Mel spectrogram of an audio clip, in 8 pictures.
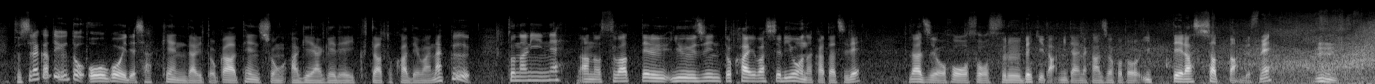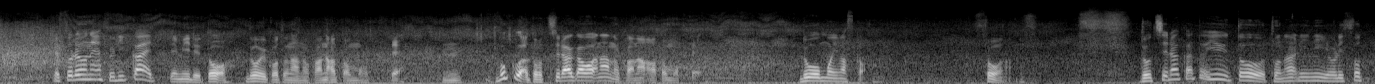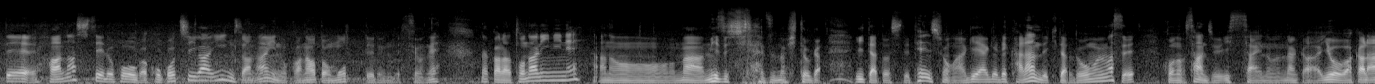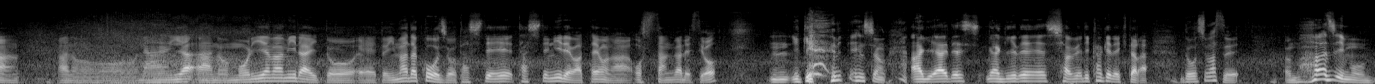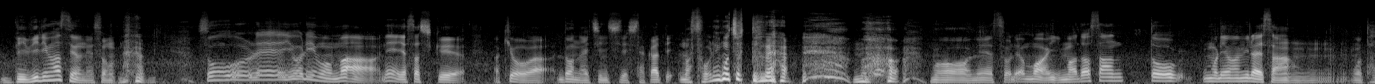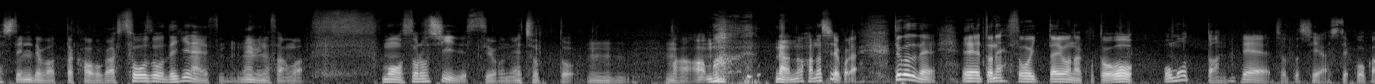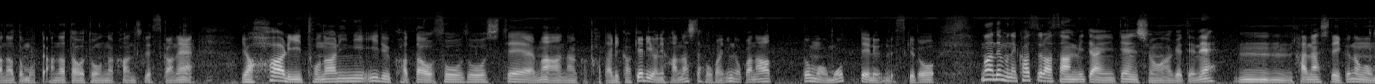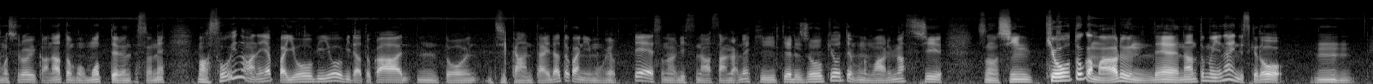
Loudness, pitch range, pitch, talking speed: -21 LUFS, 95-140 Hz, 110 Hz, 370 characters per minute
